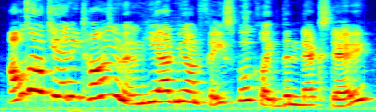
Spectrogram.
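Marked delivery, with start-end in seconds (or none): 0.1-1.2 eager promise. Retold or imitated. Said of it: "and I'm like".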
